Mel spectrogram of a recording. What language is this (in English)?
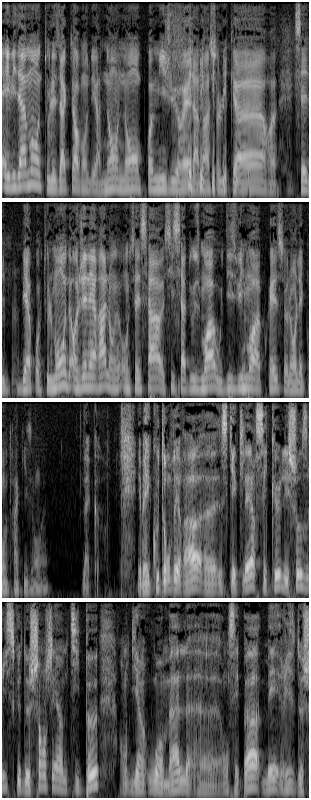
French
